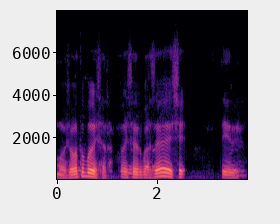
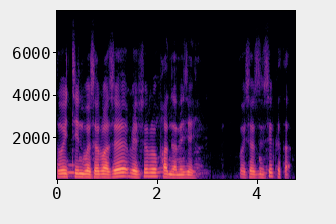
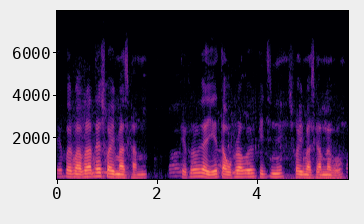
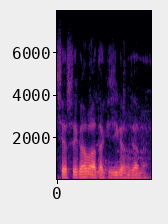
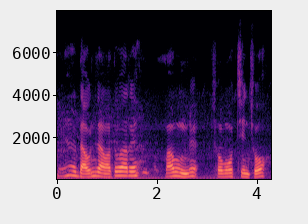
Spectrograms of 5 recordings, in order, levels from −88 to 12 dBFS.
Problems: background sounds at intervals, background conversations at intervals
